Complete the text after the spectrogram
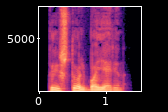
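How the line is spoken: Pleasant but firm voice. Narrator (Russian): произнесла довольно приятным, но твердым голосом

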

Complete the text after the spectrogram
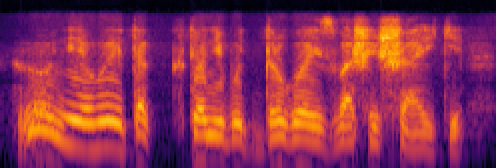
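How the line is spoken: Plain. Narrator (Russian): сказал Кенси

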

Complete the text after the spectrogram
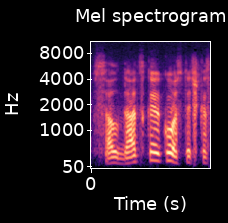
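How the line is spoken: Plain. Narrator (Russian): сказал Зев

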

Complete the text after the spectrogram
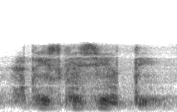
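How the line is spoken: Muffled whisper. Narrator (Russian): сказала Сельма шепотом, прикрывши микрофон ладонью

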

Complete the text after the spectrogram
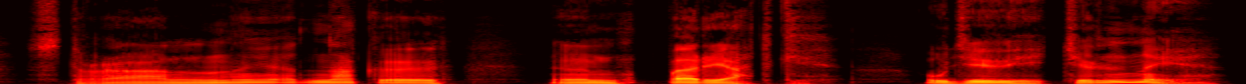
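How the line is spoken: Low muttering. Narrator (Russian): Юрковский вполголоса приговаривал

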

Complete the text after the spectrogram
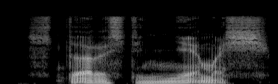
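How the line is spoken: Muttered. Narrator (Russian): пробормотал он

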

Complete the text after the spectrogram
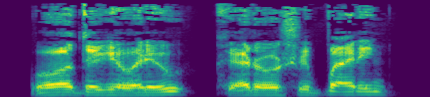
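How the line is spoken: Deep bass voice, bear. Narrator (Russian): пробасил косолапый

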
